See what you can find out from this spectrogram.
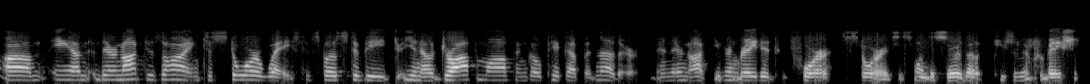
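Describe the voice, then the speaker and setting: A woman calling in with brisk, insistent technical comments. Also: mid-range voice, level tone, no room sound. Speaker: caller. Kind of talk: phone-in comment on a conference call. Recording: dry, muffled phone line.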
